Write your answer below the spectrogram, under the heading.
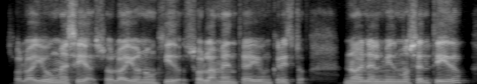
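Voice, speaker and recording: A man's voice: a little high, steady tone, a little fast, a bit bright. A man teaching a Sunday school Bible lesson, asking the class questions and repeating key phrases.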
